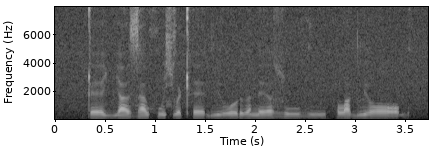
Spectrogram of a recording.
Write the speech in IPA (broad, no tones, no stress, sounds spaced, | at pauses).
ʈ ɛː ʎ a ɐ̯ z a xʷ a ɕ u ɐ̯ ʈʰ ɛː ɡ lʲ oː ɽ ɯ ɐ̯ n ɛ ɐ̯ ɮ uː v ɯ | lˠ ɛ ɡ lʲ ɔː ɡ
